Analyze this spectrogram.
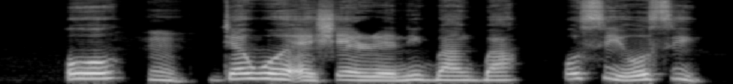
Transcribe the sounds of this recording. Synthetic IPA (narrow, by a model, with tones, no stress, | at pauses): o˦hũ˨d͡ʒɛ˦wo˦ɛ˨ʃɛ˧˨ɾɛ˨nĩ˨˦ɡ͡ba˧ŋ̩˦ɡ͡ba˧ | o˦si˦˨o˨˦si˦˨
